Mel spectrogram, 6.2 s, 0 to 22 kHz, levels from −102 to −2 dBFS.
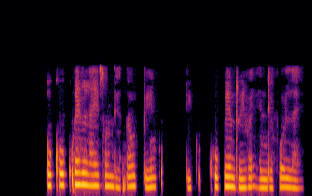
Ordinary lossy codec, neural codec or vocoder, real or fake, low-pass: AAC, 32 kbps; none; real; 5.4 kHz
